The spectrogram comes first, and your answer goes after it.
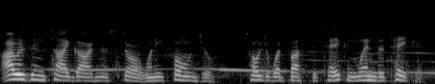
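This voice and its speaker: A woman's voice: on the low side, brisk, close to an everyday voice. An actress playing an evasive, armed young woman in trouble, in 1940s radio drama style. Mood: urgent. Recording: dull, faintly noisy old radio recording.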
